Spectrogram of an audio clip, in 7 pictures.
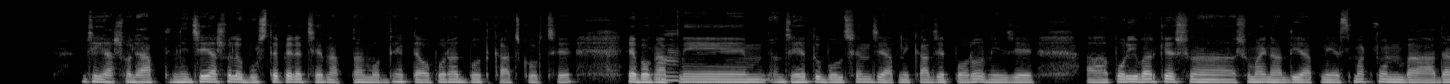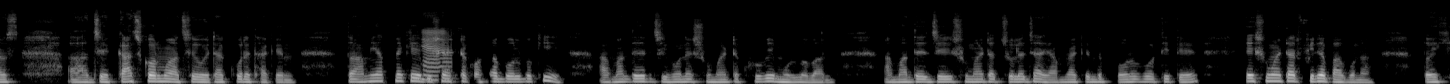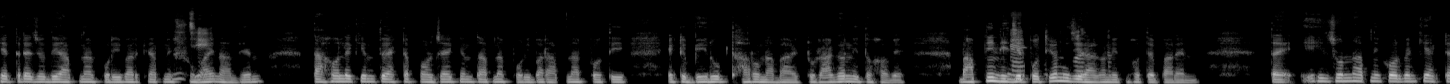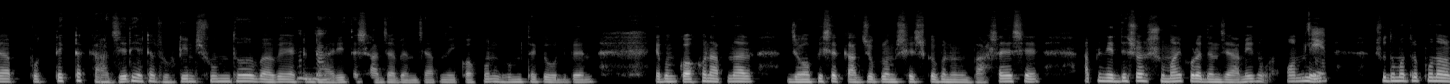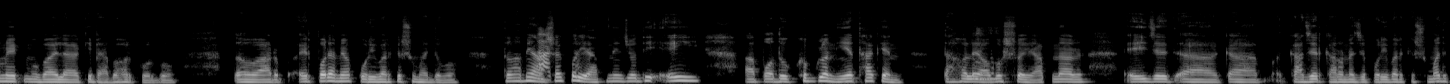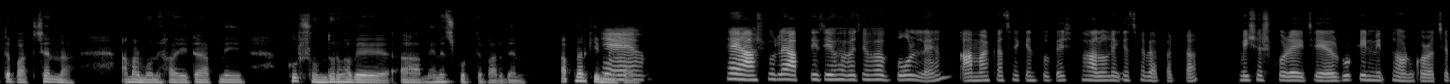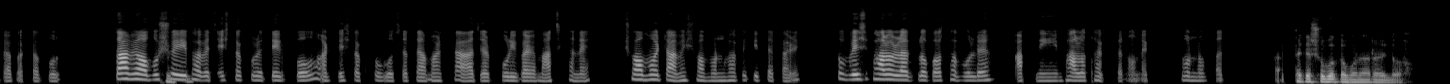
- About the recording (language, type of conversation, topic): Bengali, advice, কাজ আর পরিবারের মাঝে সমান সময় দেওয়া সম্ভব হচ্ছে না
- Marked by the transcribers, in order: "আপনি" said as "আপ্ত"; drawn out: "আপনি"; tapping; "ভাবে" said as "বাবে"; "দিতে" said as "কিতে"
